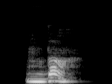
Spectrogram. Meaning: to chew, to gum
- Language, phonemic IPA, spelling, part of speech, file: Moroccan Arabic, /mdˤaɣ/, مضغ, verb, LL-Q56426 (ary)-مضغ.wav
